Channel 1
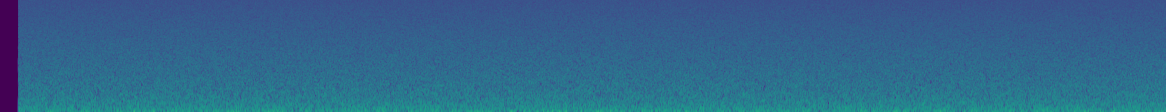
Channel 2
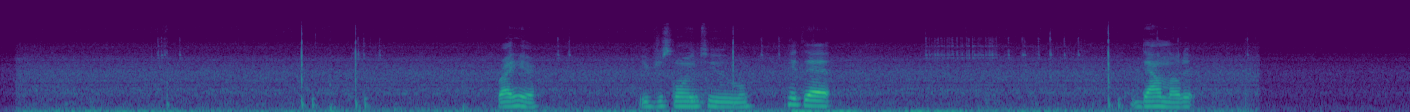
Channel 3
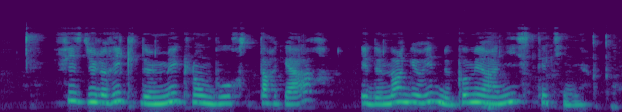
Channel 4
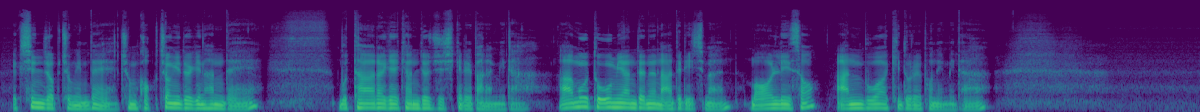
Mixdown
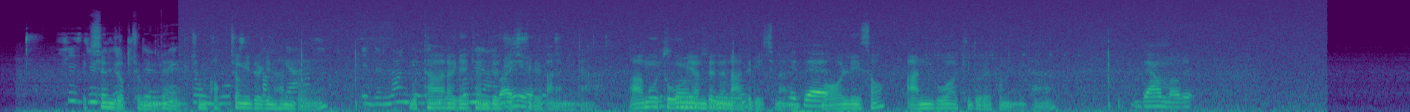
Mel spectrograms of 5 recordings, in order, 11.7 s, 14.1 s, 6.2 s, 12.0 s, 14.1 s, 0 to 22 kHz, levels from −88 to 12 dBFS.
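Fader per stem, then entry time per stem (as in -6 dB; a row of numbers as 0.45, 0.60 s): -12.5, +2.5, -4.5, -6.0 dB; 1.60, 0.00, 0.00, 0.70 s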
